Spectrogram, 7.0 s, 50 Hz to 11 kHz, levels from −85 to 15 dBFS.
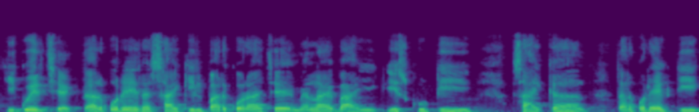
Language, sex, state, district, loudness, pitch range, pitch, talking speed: Bengali, male, West Bengal, Malda, -16 LUFS, 155-170 Hz, 165 Hz, 130 wpm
